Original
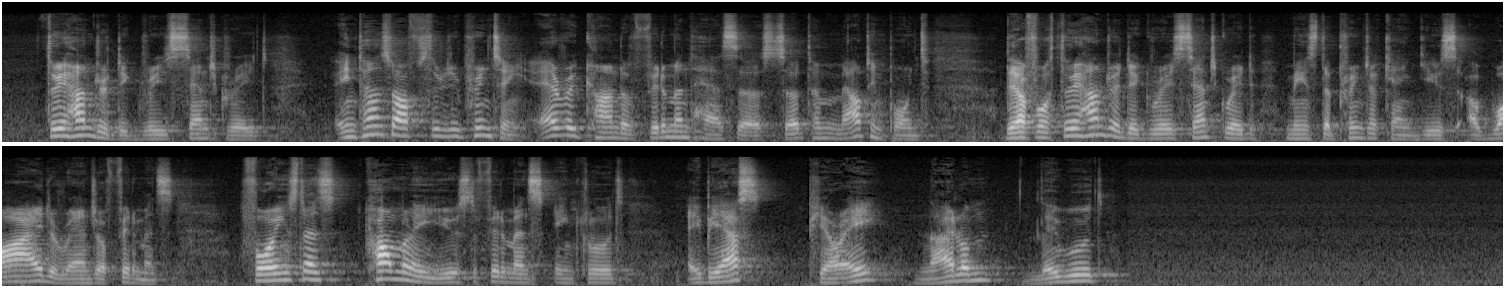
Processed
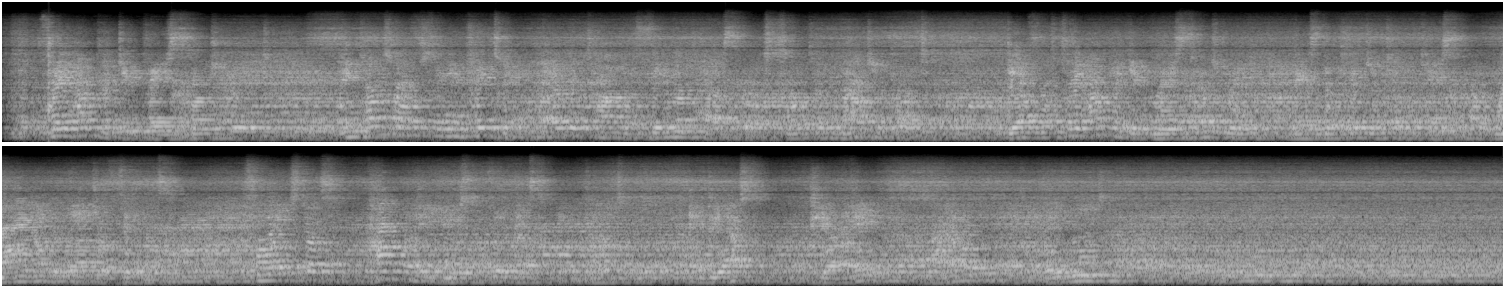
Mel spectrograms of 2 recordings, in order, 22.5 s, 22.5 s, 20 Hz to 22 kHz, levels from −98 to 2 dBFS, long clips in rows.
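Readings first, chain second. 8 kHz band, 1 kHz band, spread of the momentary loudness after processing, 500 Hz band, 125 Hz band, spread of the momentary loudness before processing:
+8.5 dB, +5.0 dB, 4 LU, +6.0 dB, +3.0 dB, 15 LU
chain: minimum comb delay 6.7 ms; gate -56 dBFS, range -19 dB; high shelf 6300 Hz +4.5 dB; notch 5700 Hz, Q 5.7; in parallel at +2 dB: compressor, threshold -33 dBFS, peak gain reduction 18.5 dB; on the sum: speaker cabinet 480–10000 Hz, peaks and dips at 900 Hz -10 dB, 1700 Hz -4 dB, 6100 Hz +7 dB; on a send: diffused feedback echo 1.374 s, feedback 55%, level -9 dB; on the sum: shoebox room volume 920 m³, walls furnished, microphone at 9.8 m; three-band squash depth 100%; gain -3.5 dB

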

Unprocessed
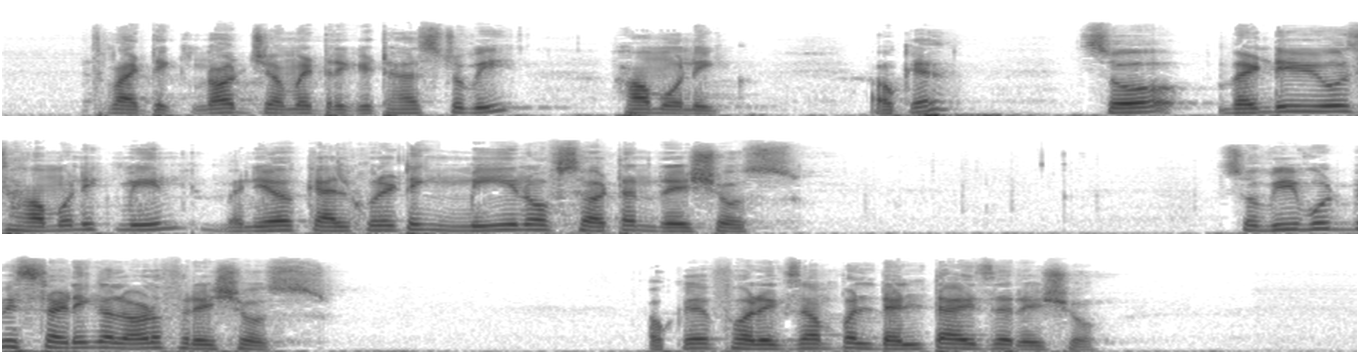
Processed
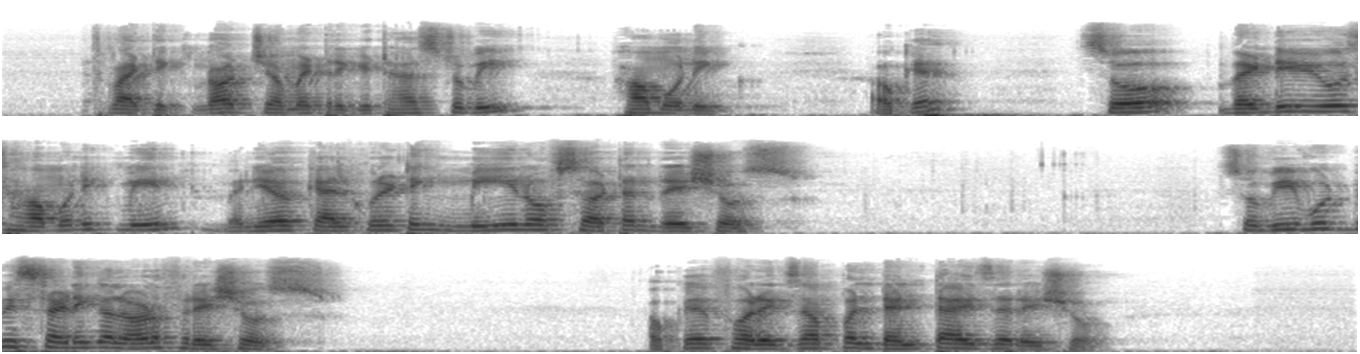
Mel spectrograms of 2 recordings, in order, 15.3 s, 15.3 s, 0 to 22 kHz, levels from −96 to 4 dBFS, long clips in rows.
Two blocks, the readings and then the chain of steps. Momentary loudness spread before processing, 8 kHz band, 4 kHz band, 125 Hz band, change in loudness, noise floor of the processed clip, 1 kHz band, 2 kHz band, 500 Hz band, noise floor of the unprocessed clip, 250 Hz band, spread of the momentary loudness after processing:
11 LU, +6.0 dB, +6.0 dB, +6.0 dB, +6.0 dB, -62 dBFS, +6.0 dB, +6.0 dB, +6.0 dB, -68 dBFS, +6.0 dB, 10 LU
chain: early reflections 45 ms -12 dB, 68 ms -16.5 dB; gain +5.5 dB

